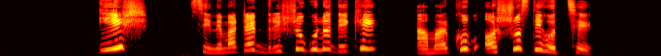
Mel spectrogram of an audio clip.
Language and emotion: Bengali, disgusted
